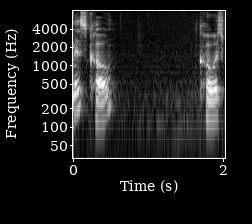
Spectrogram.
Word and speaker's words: Koh: okay so it says hello my name is co co is pronounced Co I lived in Georgia for 4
